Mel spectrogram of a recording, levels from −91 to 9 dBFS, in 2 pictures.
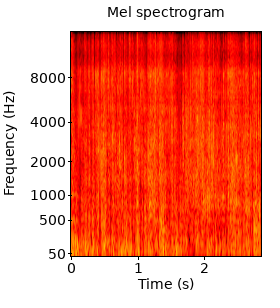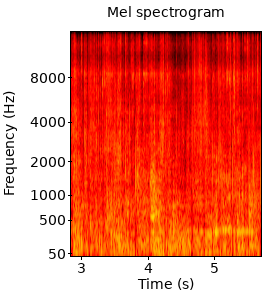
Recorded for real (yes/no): no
